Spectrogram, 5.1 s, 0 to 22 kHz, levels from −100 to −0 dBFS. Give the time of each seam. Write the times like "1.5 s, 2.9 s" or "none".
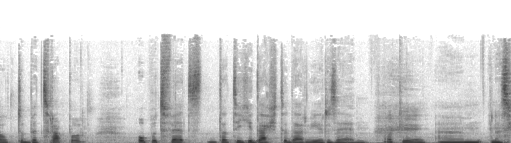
none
